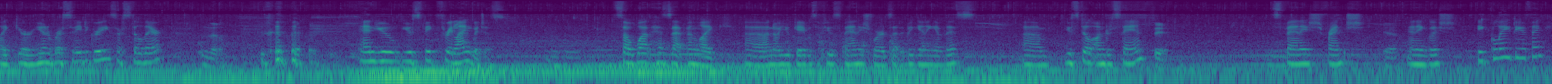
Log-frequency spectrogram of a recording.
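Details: Adult interviewer; normal speech.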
